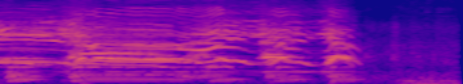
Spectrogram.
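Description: Bećarac folk singing: a high voice sings a wavering, sliding line and cuts off suddenly just before the end.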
